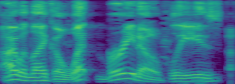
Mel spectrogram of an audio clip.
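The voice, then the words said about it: Loud Midwestern American accent. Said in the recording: “my loud Midwestern accent”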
